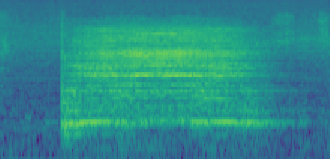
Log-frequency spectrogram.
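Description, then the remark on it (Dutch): A baby elephant lets out one loud, harsh, high-pitched scream that starts abruptly, holds steady for about two seconds, then trails off. It is heard alone, with no talking. “Here it is by itself, the little cute baby elephant and the high-pitched scream that it made.”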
